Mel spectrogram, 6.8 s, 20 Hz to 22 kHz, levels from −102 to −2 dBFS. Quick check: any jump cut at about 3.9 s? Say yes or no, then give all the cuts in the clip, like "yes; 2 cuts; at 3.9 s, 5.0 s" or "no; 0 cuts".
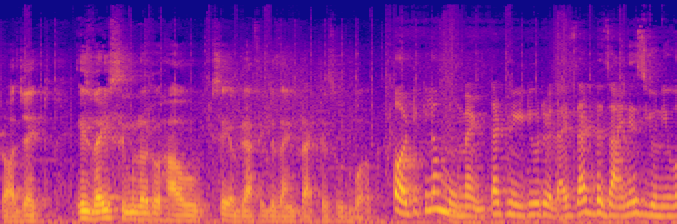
yes; 1 cut; at 3.9 s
